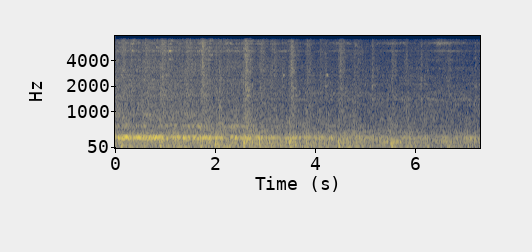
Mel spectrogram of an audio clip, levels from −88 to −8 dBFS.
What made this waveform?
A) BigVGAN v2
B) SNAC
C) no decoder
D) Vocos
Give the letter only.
D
